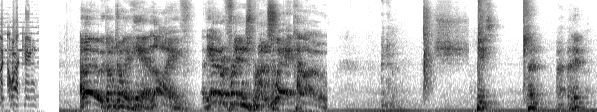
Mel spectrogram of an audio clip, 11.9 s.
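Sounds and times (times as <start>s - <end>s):
speech: 0.0s - 0.9s, 1.6s - 6.6s, 10.6s - 11.8s
lone audience member clapping: 8.4s - 8.7s.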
